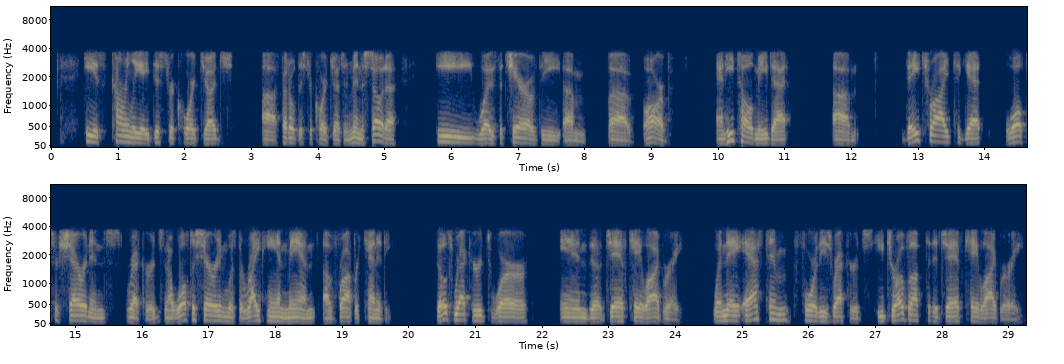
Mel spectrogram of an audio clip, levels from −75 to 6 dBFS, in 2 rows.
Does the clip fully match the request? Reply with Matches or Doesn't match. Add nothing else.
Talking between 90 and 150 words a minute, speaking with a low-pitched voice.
Matches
